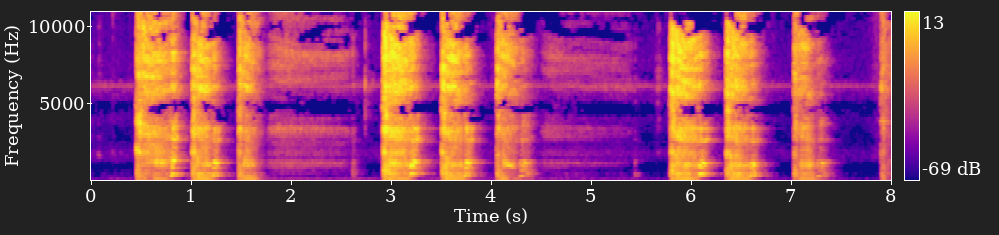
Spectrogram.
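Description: A girl's barking cough in a fit: three bursts of three coughs each, a few seconds apart.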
